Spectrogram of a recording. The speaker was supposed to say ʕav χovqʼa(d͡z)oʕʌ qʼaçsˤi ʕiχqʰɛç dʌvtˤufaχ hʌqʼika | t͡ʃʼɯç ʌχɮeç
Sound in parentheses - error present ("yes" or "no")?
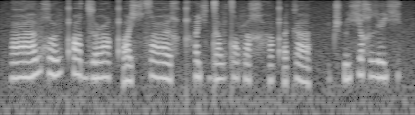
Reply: no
